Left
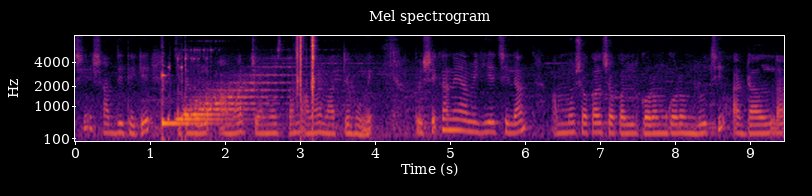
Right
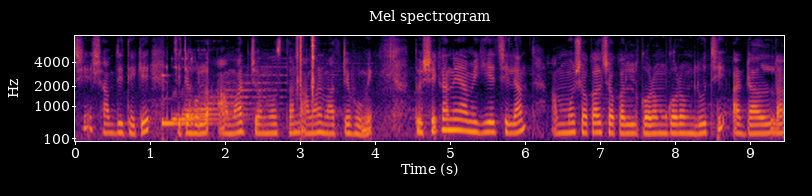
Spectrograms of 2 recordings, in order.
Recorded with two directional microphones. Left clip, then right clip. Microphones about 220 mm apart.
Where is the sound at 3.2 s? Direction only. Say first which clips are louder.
Right 12 dB; 45° right (ahead or behind).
